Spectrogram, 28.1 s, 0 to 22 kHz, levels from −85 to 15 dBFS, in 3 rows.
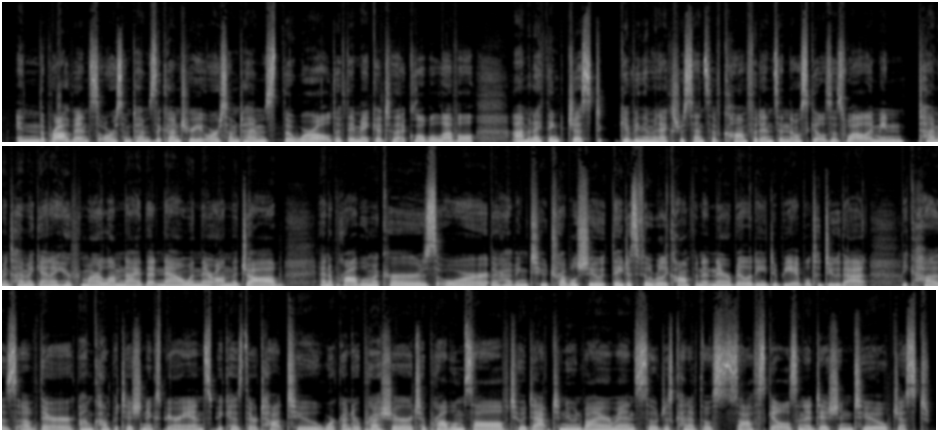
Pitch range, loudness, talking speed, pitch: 165-180 Hz, -21 LUFS, 235 wpm, 170 Hz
